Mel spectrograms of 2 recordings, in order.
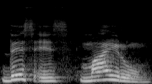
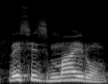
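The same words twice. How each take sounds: First: Slow, careful this is my room; teacher modelling this is my room at a slow pace; slow model sentence. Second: Said in the usual way. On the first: Shown as a demonstration. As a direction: read this is my room slowly for learners. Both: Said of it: "the sentence is".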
